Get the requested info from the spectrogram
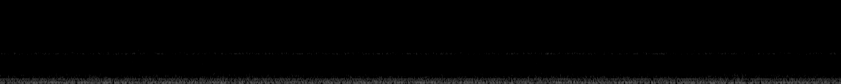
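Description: Quiet room tone: a steady low hum with a faint, steady high-pitched whine above it.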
